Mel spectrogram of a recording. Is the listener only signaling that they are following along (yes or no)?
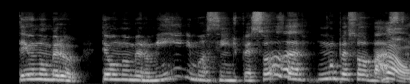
no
